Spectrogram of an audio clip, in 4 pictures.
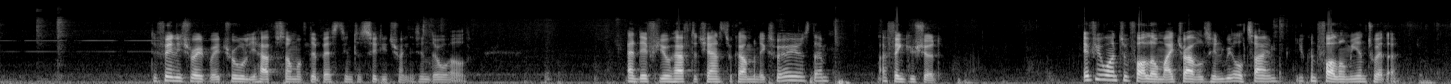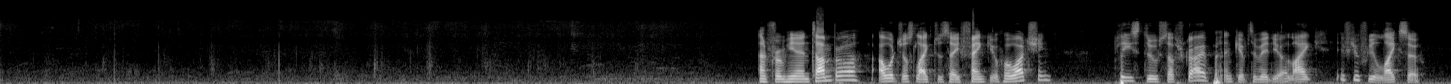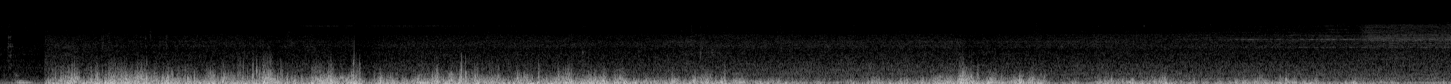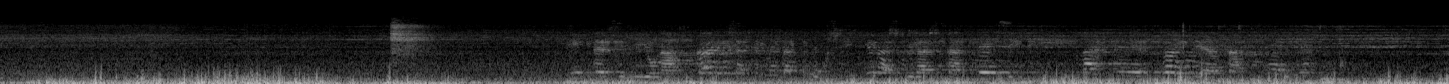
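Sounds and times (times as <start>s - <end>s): faint steady whine: 0.0s - 58.0s
train rolling past: 0.0s - 58.0s
footsteps crunching on snow: 9.4s - 10.9s, 14.0s - 21.0s
short hiss: 47.4s - 47.9s.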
